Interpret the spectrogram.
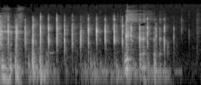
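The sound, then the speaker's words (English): A rapid run of crisp key presses as someone writing notes keeps pressing the enter key, roughly twenty clicks in quick, slightly uneven succession, clear, tapering off near the end. “Before I get into my little spiel, he's writing notes and he kept pressing enter.”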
